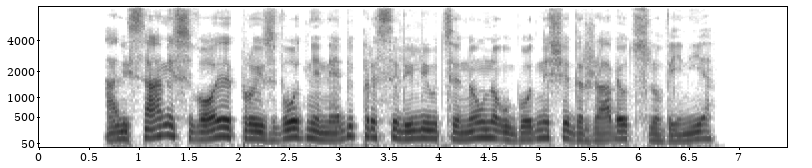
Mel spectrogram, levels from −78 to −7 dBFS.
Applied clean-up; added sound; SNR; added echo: neural mask model Resemble Enhance denoiser.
